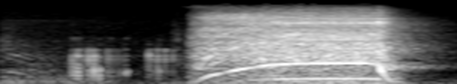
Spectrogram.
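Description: A cordless screwdriver motor whirs up quickly, holds a steady, high buzzing whine for under a second, then cuts off, after a few faint clicks. No one speaks.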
